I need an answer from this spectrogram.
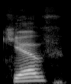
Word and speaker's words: Kyiv: If you say Kiev, which is the Russian, like, traditional, even Ukrainian pronunciation of it, then that's supposedly signifying that you align with Putin on this.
